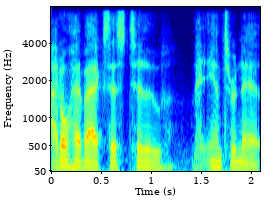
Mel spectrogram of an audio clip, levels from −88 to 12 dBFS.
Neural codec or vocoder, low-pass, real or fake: codec, 16 kHz in and 24 kHz out, 0.6 kbps, FocalCodec, streaming, 4096 codes; 7.2 kHz; fake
